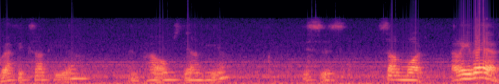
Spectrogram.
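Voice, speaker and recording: Against noticeable background noise, the words arrive very slowly. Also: man. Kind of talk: casual talk to camera.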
